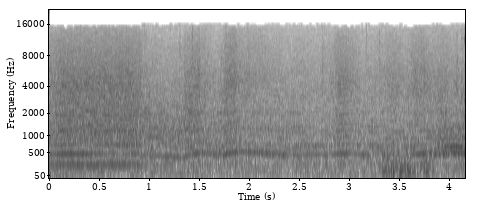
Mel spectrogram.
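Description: Ferrari F430 Challenge race car engine in Forza Motorsport 2, a steady loud drone with a wavering pitch as the car slides and corrects, continuous throughout with no talk.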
